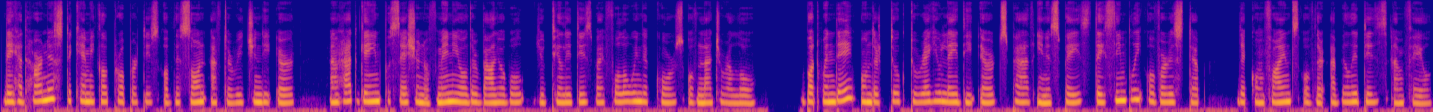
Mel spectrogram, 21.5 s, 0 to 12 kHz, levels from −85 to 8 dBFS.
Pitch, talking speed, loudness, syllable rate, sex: 215 Hz, 140 wpm, -18 LUFS, 4.7 syllables/s, female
